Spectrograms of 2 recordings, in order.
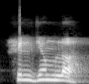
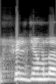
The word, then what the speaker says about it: فی الجملہ: پڑھتے ہیں، ٹھیک ہے۔ تیسری قسم ہے یا معدولہ، ایسی یا کو کہتے ہیں جو تلفظ میں نہیں آتی، ٹھیک ہے، جو سائلنٹ ہوتی ہے، جیسے مثال فی الجملہ، تو فی الجملہ میں یا نہیں پڑھی جاتی، اس طرح فی الحقیقت،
